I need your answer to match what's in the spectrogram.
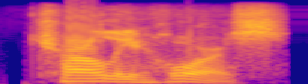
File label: "charley horse", American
